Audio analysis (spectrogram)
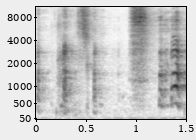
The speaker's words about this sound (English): Gesundheit. Gesundheit to all of you.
